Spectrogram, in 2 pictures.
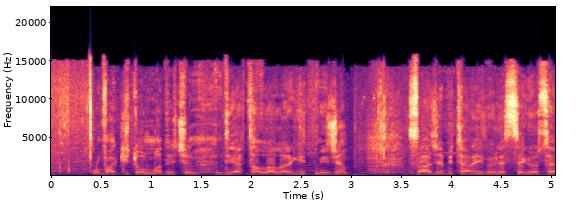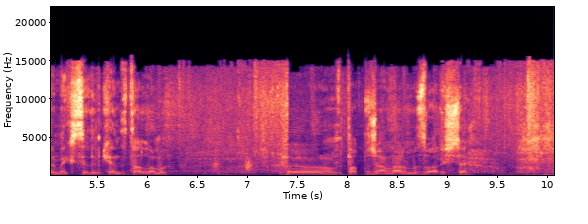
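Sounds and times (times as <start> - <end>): man talking: 0.4 - 6.4, 7.0 - 9.5
rustling noise: 6.2 - 7.5, 9.6 - 10.0.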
